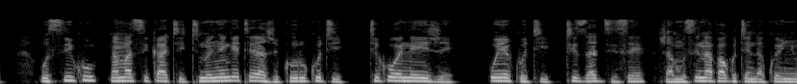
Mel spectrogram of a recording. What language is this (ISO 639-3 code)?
sna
